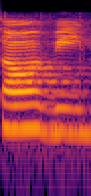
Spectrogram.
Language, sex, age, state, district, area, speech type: Tamil, female, 18-30, Tamil Nadu, Tiruchirappalli, urban, read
